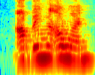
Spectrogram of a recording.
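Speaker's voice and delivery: loud, indignant why-not; sharp parental scolding; exasperated outburst. Acted. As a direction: push back hard, raising the voice. Parent scolding over rice only.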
